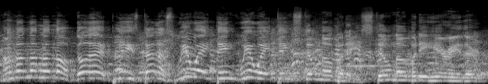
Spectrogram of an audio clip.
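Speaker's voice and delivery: goading someone to speak up; confrontational Israeli. Retold or imitated. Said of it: "Israeli voice continued".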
